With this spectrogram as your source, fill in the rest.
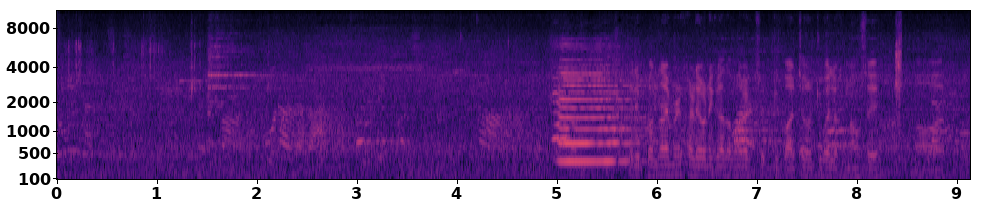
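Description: A train rolls slowly along the tracks with a steady low rumble.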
